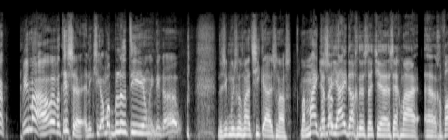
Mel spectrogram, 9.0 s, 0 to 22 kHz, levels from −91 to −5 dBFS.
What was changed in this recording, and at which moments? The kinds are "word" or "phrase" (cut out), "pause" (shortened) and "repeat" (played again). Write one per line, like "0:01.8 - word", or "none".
none

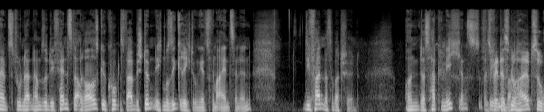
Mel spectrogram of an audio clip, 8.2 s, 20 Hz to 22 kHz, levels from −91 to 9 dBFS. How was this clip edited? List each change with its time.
0:01.2 - word
0:01.8 - word
0:02.4 - word
0:03.2 - word
0:05.1 - word
0:06.3 - word
0:06.9 - word

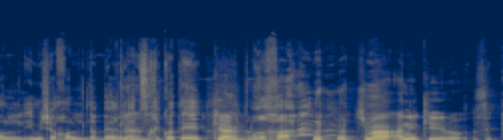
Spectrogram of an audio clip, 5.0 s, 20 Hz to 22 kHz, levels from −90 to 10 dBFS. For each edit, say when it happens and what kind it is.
0:01.2 - word
0:02.5 - word

